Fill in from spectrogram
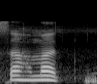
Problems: background conversations at intervals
